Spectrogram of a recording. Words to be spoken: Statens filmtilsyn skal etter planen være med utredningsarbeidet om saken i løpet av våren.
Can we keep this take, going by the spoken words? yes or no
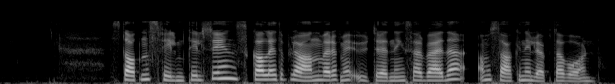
yes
